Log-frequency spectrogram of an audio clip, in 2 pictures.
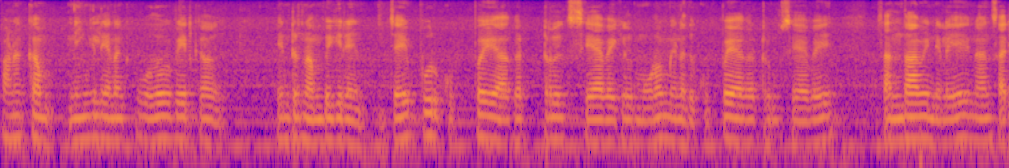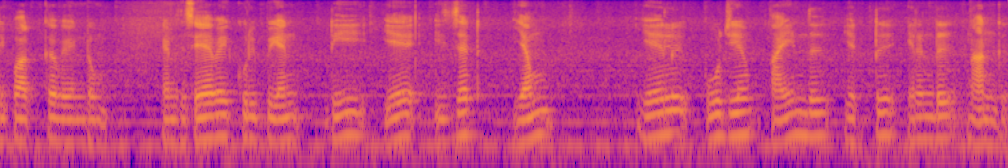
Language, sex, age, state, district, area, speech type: Tamil, male, 18-30, Tamil Nadu, Namakkal, rural, read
